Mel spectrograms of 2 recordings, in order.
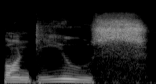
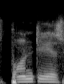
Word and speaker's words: Pontius: it should be pronounced pontius that is the latin pronunciation but i'm not going to do that sounds terrible so it is pontius pilate and uh what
